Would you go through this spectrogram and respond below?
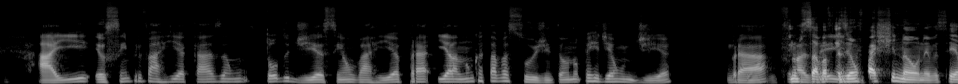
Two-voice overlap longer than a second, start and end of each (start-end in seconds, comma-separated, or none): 7.3-8.7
